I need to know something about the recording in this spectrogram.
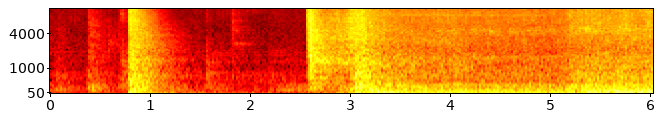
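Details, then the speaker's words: Ford Bronco V8 after motor rebuild, first run, recorded from across the shop; starter whirrs, fires and settles into a steady even idle with slight swell near end. Normal running; carb noted running a touch rich. "Sounds all right. Well, let's get this done."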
